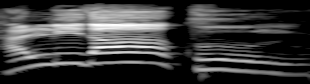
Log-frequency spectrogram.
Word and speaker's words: 달리다굼: 그러니까 달리다굼 이게 이제 정확한 발음이죠.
